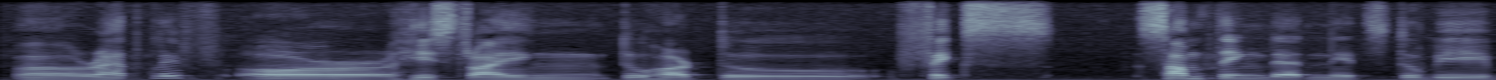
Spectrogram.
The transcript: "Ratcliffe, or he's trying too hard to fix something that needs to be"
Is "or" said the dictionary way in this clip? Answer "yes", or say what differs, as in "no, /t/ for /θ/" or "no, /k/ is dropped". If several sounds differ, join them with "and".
yes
